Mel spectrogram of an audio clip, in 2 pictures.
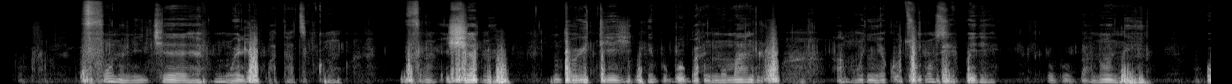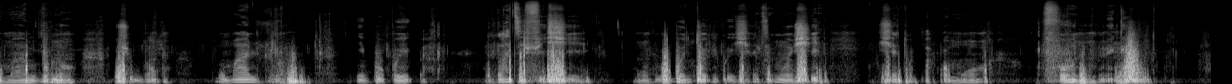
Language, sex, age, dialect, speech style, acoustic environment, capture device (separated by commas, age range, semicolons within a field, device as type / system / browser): Yoruba, male, 25-34, Nigeria - Nigerian Standard, happy, people talking, mobile / Linux / Chrome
